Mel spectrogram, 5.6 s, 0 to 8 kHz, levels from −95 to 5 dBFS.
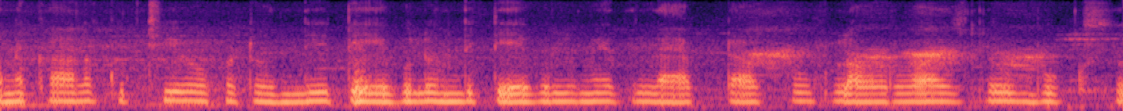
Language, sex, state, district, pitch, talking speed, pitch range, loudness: Telugu, female, Andhra Pradesh, Sri Satya Sai, 180 Hz, 170 wpm, 175-185 Hz, -18 LUFS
